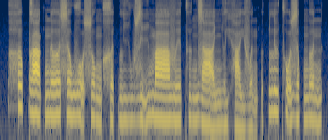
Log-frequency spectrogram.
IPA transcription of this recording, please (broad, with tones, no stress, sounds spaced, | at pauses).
h ə˦˥ p̚ ɣ a˨˩ k̚ n əː˧ s ə˧ w ɣ o̰˧˨ s o˧˩ ŋ x ə˨˩ t̚ l i̤˨˩ w z ḭ˧˥ m aː˧ v e˨˦ t̪ʰ ɨ˨˦ ŋ z aː˧˩ ɲ ə̤˨˩ j h a˧˩ j v ə̰˧˨ n ʔ | l ɨ˨˦ t̪ʰ o̰˧˨ z ə˨˩ p̚ ŋ ə˧˩˨ n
